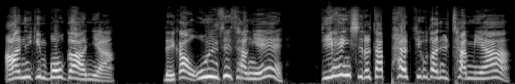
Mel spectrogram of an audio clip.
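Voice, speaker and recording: A woman's voice: high-pitched, expressive, a little fast, dry recording, studio quality. Woman voicing a stern scolding mother-in-law. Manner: sharp, scolding rebukes.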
